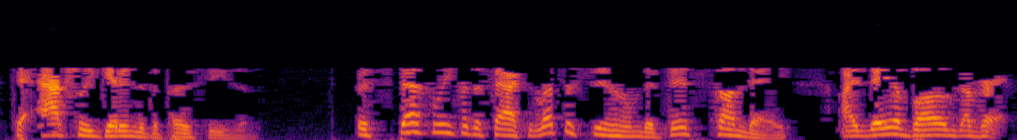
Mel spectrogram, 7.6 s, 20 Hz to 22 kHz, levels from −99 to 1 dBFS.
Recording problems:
garbled, watery; badly; nothing above 3 kHz

